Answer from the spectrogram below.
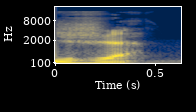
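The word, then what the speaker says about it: ж: So it's like the Zjeh in pleasure, or in French, je, like je ne sais quoi, Zjeh. Pleasure. Okay? Yo and Zjeh.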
